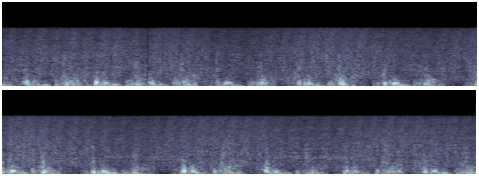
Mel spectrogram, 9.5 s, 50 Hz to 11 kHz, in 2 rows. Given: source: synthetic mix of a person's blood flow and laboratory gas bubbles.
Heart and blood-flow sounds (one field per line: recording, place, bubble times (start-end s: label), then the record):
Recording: Doppler ultrasound of blood flow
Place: precordium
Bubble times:
no bubbles
From the record:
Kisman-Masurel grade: 000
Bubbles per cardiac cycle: 0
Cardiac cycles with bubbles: 0%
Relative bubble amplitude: no bubbles discernible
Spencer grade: 0 (complete lack of bubble signals)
